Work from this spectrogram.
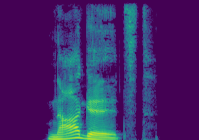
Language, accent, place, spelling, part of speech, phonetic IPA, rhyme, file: German, Germany, Berlin, nagelst, verb, [ˈnaːɡl̩st], -aːɡl̩st, De-nagelst.ogg
- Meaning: second-person singular present of nageln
